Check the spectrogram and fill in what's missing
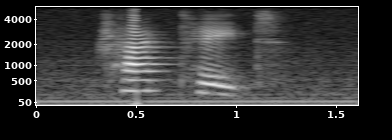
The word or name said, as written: tractate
